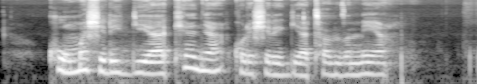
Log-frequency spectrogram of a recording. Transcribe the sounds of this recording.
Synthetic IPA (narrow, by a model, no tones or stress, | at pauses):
kʰumaʃiɾiɡijakʰɛɲakʰuliʃiɾiɡijatʰanzania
